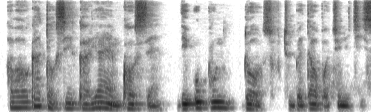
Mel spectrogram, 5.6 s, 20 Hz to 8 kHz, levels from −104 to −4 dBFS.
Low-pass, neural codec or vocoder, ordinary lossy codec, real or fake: none; none; none; real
